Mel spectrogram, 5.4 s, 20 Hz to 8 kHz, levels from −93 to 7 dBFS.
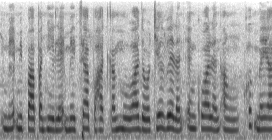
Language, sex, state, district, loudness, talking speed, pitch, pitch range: Mizo, female, Mizoram, Aizawl, -17 LUFS, 210 wpm, 250 Hz, 240-265 Hz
